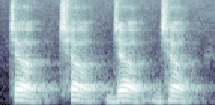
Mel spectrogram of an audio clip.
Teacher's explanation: So our tongue is touching the spot just behind the upper teeth. So that is palate, talu.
